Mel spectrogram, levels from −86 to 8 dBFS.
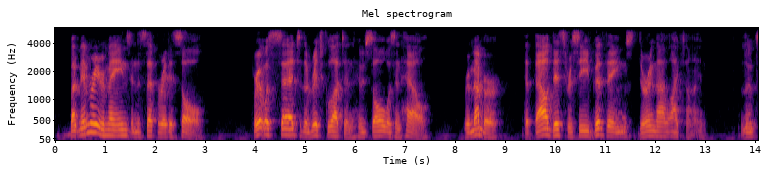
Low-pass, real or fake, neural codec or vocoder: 5.4 kHz; fake; codec, 16 kHz, 4 kbps, FreqCodec, larger model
